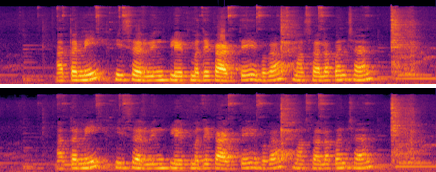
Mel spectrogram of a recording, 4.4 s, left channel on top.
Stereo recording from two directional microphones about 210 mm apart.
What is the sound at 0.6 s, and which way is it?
Speech, 50° left (ahead or behind).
